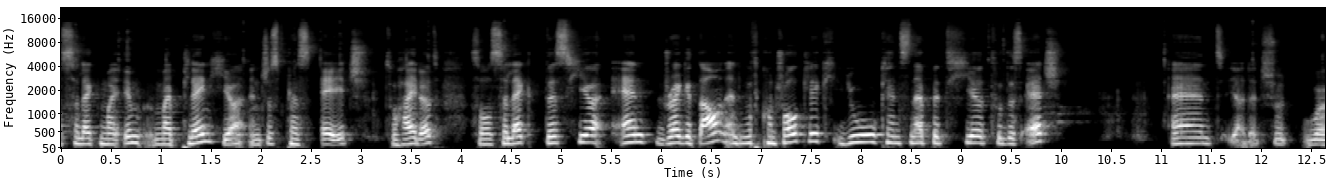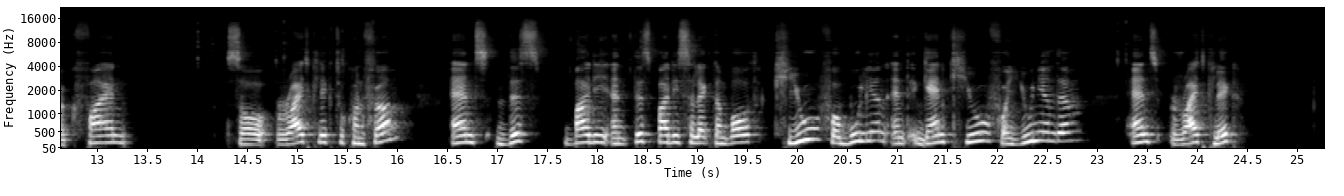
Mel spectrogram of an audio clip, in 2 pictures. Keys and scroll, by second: 2.2 h, 19.8 q, 21.5 q.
